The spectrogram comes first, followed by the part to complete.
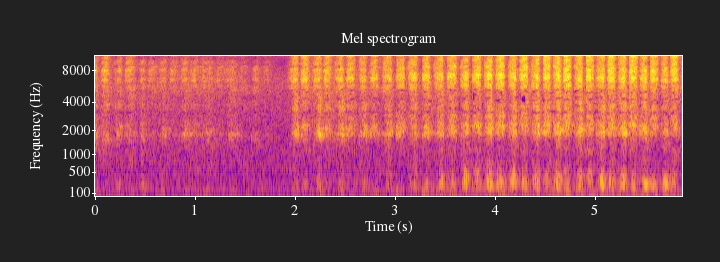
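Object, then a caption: Wooden colored pencil on a paper coloring page over a wooden table. A light wooden colored pencil shades a flat paper coloring book page resting on a wooden table in quick back-and-forth strokes, while the other hand, with long purple nails, holds the page. A faint, soft scratching gives way after about two seconds to louder, bright, papery rasping in a steady rhythm of about eighteen distinct strokes.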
